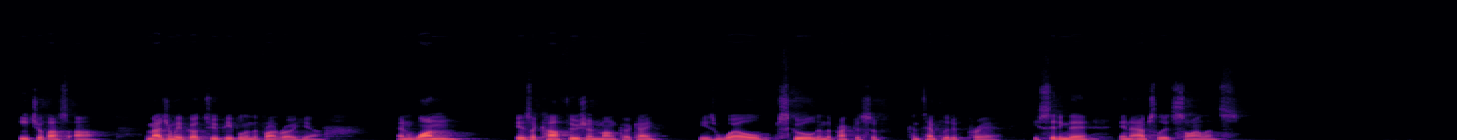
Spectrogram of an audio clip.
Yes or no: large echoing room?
yes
